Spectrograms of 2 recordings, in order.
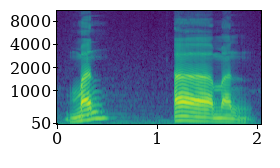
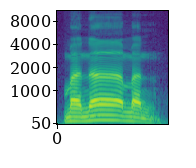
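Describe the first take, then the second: First: A brief pause separates the two words. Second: The words run together with no break. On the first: "ada juga yang dengan saktah" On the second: "itu naql"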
